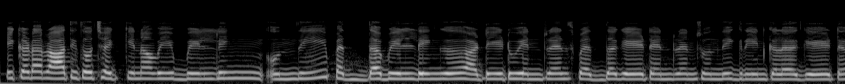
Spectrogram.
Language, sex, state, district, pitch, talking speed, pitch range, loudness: Telugu, female, Telangana, Nalgonda, 255 Hz, 120 wpm, 245-270 Hz, -25 LUFS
